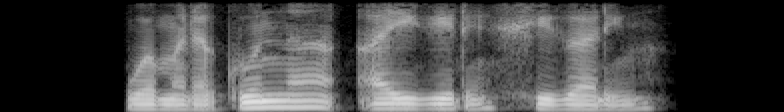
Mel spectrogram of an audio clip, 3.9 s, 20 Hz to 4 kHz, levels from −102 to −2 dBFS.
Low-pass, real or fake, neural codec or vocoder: 3.6 kHz; real; none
